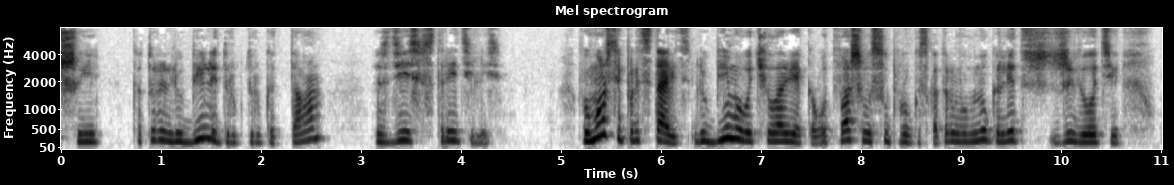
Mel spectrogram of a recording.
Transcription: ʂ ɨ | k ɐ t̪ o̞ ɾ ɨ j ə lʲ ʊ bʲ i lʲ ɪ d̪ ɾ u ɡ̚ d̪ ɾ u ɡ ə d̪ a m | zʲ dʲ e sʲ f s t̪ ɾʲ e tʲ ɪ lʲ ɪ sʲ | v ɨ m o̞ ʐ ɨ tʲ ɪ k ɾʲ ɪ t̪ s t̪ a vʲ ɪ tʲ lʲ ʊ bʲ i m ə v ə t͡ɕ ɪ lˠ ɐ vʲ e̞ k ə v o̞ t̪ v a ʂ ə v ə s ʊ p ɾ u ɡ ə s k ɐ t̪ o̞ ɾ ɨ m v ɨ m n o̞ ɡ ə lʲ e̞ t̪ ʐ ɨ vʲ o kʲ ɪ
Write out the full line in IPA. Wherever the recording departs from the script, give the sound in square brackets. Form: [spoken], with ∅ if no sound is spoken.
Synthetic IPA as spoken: ʂ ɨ | k ɐ t̪ o̞ ɾ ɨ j ə lʲ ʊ bʲ i lʲ ɪ d̪ ɾ u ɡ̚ d̪ ɾ u ɡ ə [t̪] a m | zʲ dʲ e sʲ f s t̪ ɾʲ e tʲ ɪ lʲ ɪ sʲ | v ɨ m o̞ ʐ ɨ tʲ ɪ [p] ɾʲ ɪ t̪ s t̪ a vʲ ɪ tʲ lʲ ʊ bʲ i m ə v ə t͡ɕ ɪ lˠ ɐ vʲ e̞ k ə v o̞ t̪ v a ʂ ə v ə s ʊ p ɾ u ɡ ə s k ɐ t̪ o̞ ɾ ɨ m v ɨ m n o̞ ɡ ə lʲ e̞ t̪ ʐ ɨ vʲ o [tʲ] ɪ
